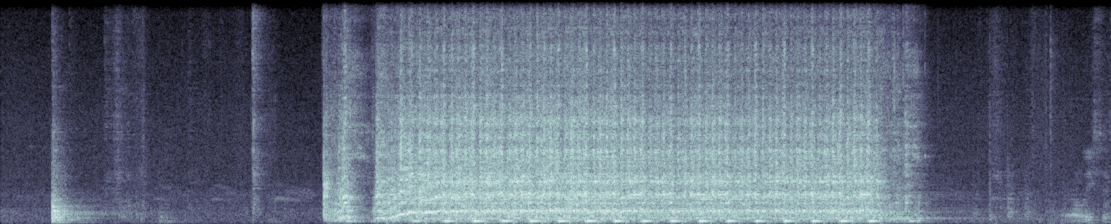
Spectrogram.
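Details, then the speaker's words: Ariens machine sitting in a shed for years, given starting fluid: starter drags the engine over at a slow, steady chug of about three or four per second, the weak battery labouring. "battery's still kind of weak so it might not crank i don't know we'll find out"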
